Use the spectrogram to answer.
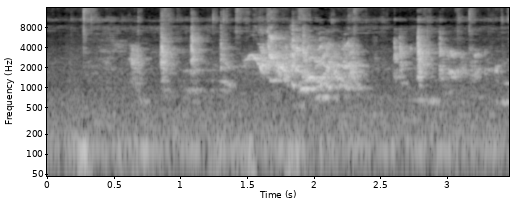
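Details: Budgerigars, kept with lovebirds, at feeding time: scattered short high chirps and clicks, then a louder harsh squawking burst in the middle, followed by more brief chirps in a quiet indoor setting.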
